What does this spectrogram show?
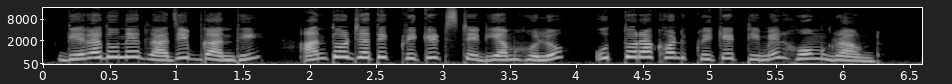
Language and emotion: Bengali, neutral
